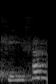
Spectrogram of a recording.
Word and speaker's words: kefir: with your kefir if you're not familiar with caffei or kefir however you want to pronounce it they're just a little culture and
